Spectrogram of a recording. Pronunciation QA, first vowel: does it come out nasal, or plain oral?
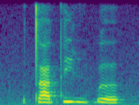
oral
